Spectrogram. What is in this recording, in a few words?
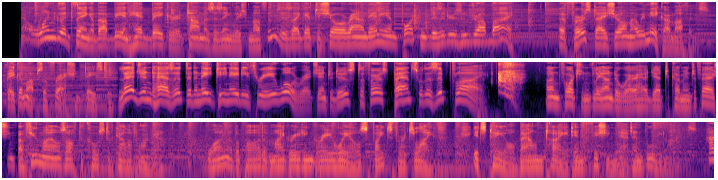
commercials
